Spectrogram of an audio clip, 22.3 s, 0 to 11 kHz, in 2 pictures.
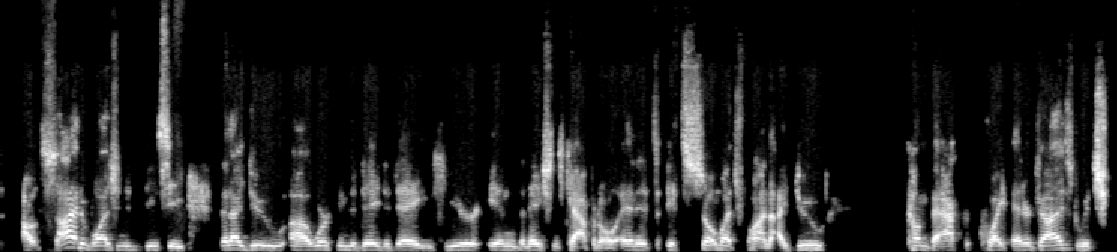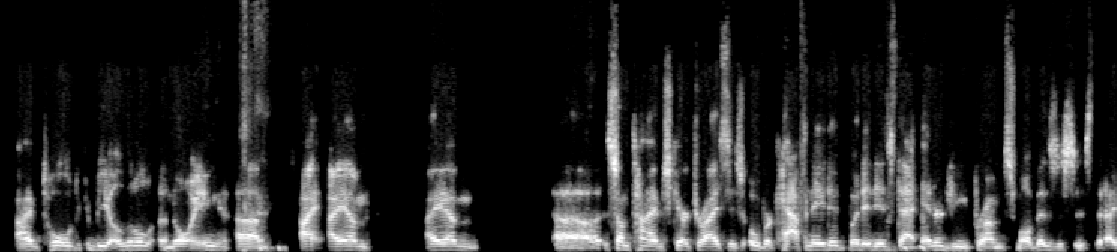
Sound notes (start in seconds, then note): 13.5 laughs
